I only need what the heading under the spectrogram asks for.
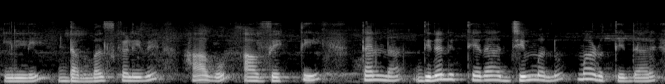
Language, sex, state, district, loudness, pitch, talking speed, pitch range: Kannada, female, Karnataka, Bangalore, -18 LUFS, 185 Hz, 90 wpm, 165-205 Hz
